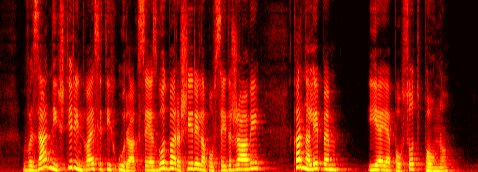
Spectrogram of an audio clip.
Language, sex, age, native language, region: Slovenian, female, 50-59, Slovenian, Carinthia region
